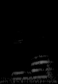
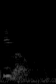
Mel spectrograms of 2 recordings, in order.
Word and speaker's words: Thibault: Thibault? No, you're close. Thibault.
